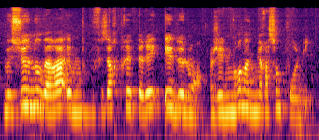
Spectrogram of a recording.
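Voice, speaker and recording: A woman's voice: on the high side, fairly even intonation, fast. A woman hosting a let's play, reading a visual novel's first-person narration aloud in a casual way with wry asides.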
